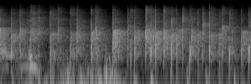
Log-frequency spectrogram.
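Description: A short burst of applause from a small group: brisk clapping with sharp overlapping claps that keeps a steady pace for a few seconds, with faint voices mixed in.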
